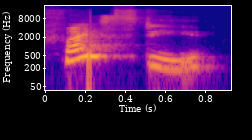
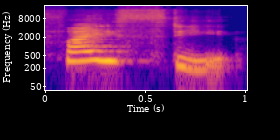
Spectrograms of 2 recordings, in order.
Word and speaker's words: feisty: this word before um can you pronounce feisty feisty feisty it's like a long ey feisty we had a lesson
